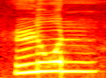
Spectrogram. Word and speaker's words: luôn: lại nào tiếp theo luôn vất vả các em lưu ý tiếng luôn chúng ta phát âm là l luôn Vất và mời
